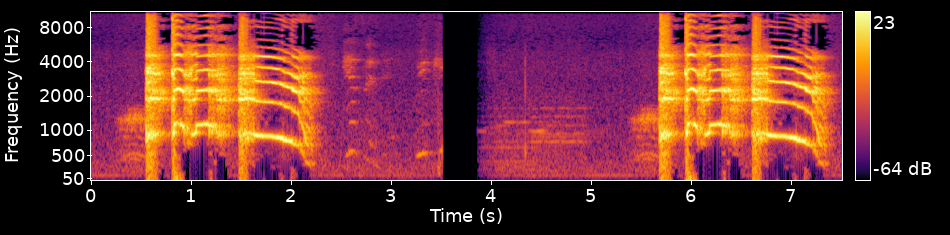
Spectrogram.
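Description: A rooster crows twice, each a loud, harmonic cock-a-doodle-doo lasting about two seconds, the second crow coming after a short quiet pause with faint clucks.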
